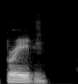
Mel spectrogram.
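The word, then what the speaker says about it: Bredin: Yeah, my surname is tricky because everyone either, if they read it first, they say it wrong. And if they hear it first, they spell it wrong. So it's B-R-E-D-I-N and it's pronounced Breden.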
